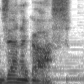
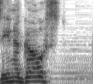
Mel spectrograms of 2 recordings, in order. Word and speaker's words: Xenagos: I am Xenagos. Sometimes mispronounced as Xenaghost, but, you know, you'll think that you've Xenaghost later on in the day.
